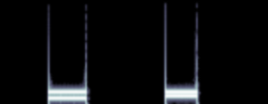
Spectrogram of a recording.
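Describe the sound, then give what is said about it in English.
Two telephone keypad tones, separate steady dual-pitched beeps of about a quarter second each, with a pause between them, as digits of a PIN are keyed in to join a Telelink Conference Pro conference call. No one speaks. “Welcome to Telelink Conference Pro. Please enter your PIN.”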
